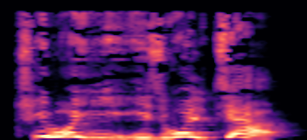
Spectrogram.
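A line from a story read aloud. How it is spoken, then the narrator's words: Terrified babbling. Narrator (Russian): пролепетал в усмерть перепуганный Дармидонт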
